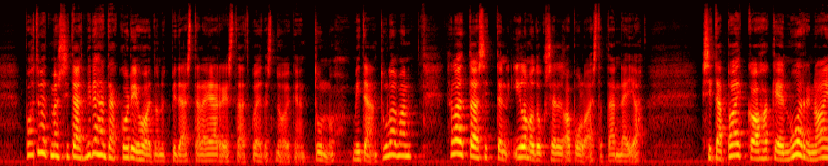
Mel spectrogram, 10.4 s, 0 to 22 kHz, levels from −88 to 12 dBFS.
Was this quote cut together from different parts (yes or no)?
yes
